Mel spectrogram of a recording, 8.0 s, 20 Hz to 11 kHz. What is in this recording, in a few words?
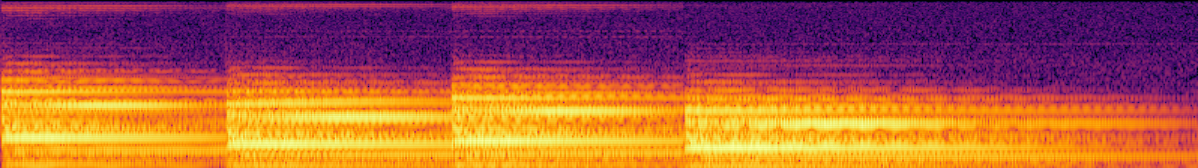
bell 15 mins; brainbread; cemetary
